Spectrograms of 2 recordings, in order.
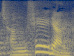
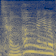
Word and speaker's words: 장쉐량: 그래서 이 상황을 중지시킬 것을 요구하면서 그 당시에 이제 만주 군벌이었던 장쉐량, 한자 발음으로는 장항량이라 부르는 사람이 시안에 장제스를 부른 다음에 이제 우리 알고 있는 양귀비가 있었던 화천궁에다 가둬버리는 거야.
